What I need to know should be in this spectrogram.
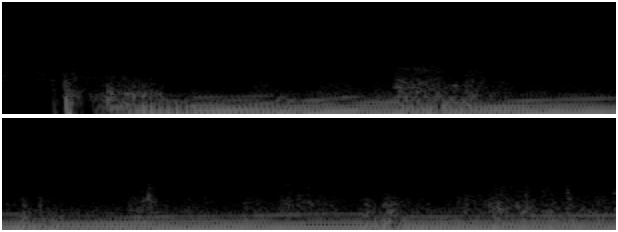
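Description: A vehicle engine rumbles steadily as it drives over rough ground.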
